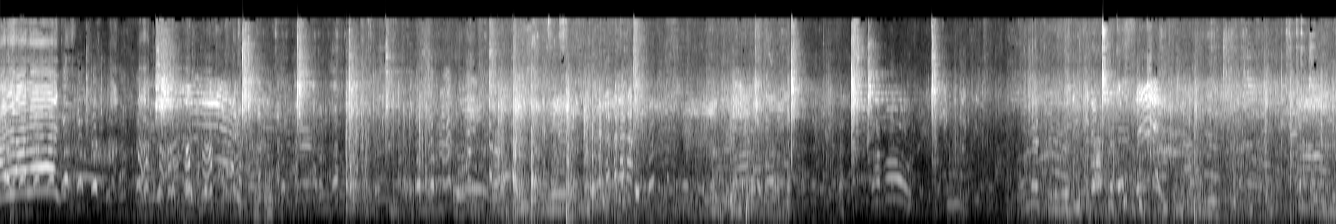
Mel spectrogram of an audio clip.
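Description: A crowd of men, women and children talks and cheers outdoors.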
